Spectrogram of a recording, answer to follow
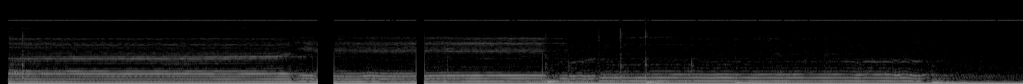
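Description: Sikh kirtan: a man singing long held notes into a microphone over sustained accompaniment, the pitch moving to a new note a few times. The sound cuts out completely for a moment twice, about three and four seconds in.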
